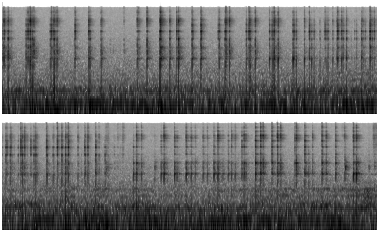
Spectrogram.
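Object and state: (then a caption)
Glass candle jar. A clear glass candle tumbler, lid off and filled with white wax, is held in both hands and tapped with long nails around its glass wall and rim. Quick, irregular taps give short, bright clicks with a faint high ring that dies away almost at once. A steady low hum runs underneath throughout.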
